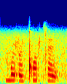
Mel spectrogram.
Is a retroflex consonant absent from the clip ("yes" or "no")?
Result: no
